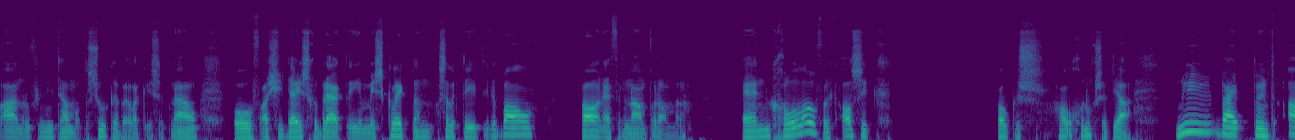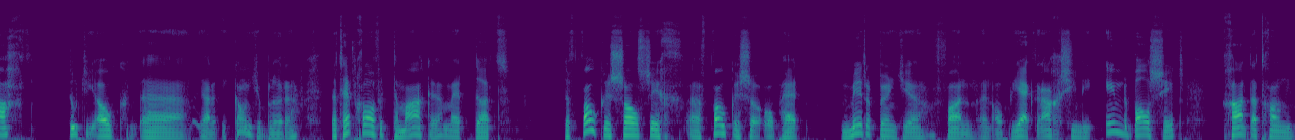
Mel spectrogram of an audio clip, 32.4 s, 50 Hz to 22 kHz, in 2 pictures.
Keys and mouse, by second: 6.7 click, 9.7-15.1 drag, 20.3 shift+middle click, 21.5 middle click, 22.9 shift+middle click, 25.0-25.5 middle drag.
